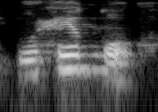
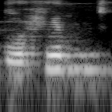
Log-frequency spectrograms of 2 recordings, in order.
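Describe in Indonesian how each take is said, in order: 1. Bunyi t di akhir memantul dengan gema yang jelas. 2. Bunyi t di akhir hanya mengeluarkan sedikit hembusan udara. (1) "qalqalahin besar lagi" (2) "jangan cuman eh, angin aja yang keluar"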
